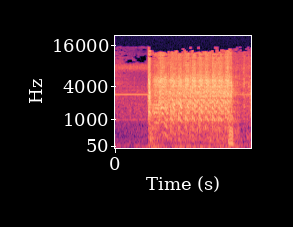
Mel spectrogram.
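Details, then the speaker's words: Proton Wira that stalls once warm and won't restart until it cools: the starter spins the engine steadily about a second with no firing; fuel is confirmed reaching the injectors. "Okey, petrol ada masuk. Bermakna dia dah sampai. Dia ada masuk ke injectekor. Enjin tak nak hidup, Bro."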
